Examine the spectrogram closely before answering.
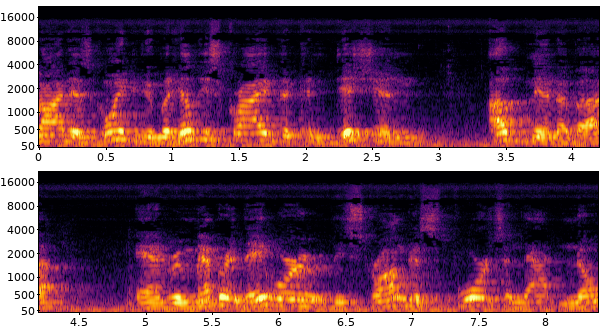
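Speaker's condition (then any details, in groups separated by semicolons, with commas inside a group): No condition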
